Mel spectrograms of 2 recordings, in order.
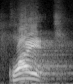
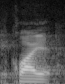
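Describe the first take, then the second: First: The word is said sternly and loudly. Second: The word is said mildly and casually. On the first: A serious warning that must be obeyed. "the eyes are big, and the tone is loud" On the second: A casual request to be quiet. "it's one thing to say, hey, quiet"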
